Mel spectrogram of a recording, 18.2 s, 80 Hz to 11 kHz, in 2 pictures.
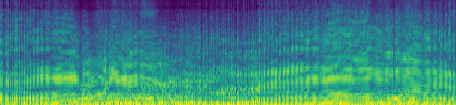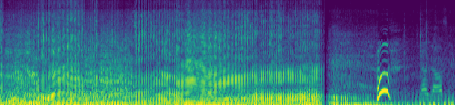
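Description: Small four-stroke single-cylinder engine of a Honda CRF110 pit bike revving up and dropping back again and again as it is ridden hard around a dirt track, with a second pit bike running just ahead. About three-quarters of the way through, the engine sound cuts off suddenly and a quieter stretch follows.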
